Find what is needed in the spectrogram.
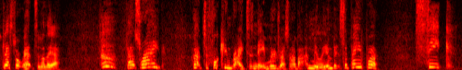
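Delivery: high, mock-amazed sarcasm with a gasp; sarcastic. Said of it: "so you can see my sarcastic face".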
